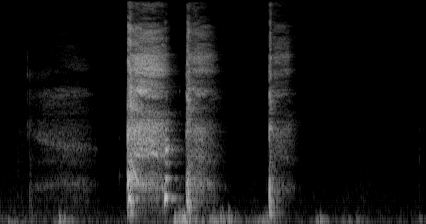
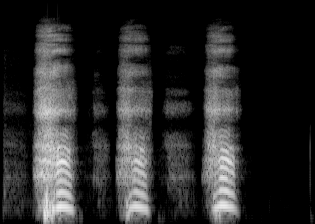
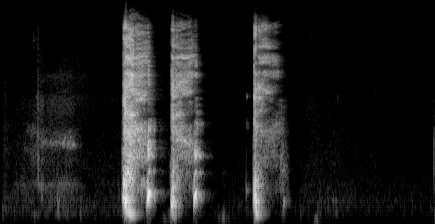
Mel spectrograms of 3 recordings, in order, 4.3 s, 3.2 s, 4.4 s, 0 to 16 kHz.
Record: {"cough_length": "4.3 s", "cough_amplitude": 5869, "cough_signal_mean_std_ratio": 0.34, "exhalation_length": "3.2 s", "exhalation_amplitude": 27745, "exhalation_signal_mean_std_ratio": 0.4, "three_cough_length": "4.4 s", "three_cough_amplitude": 29118, "three_cough_signal_mean_std_ratio": 0.28, "survey_phase": "alpha (2021-03-01 to 2021-08-12)", "age": "45-64", "gender": "Female", "wearing_mask": "No", "symptom_cough_any": true, "symptom_shortness_of_breath": true, "symptom_fatigue": true, "smoker_status": "Never smoked", "respiratory_condition_asthma": false, "respiratory_condition_other": false, "recruitment_source": "Test and Trace", "submission_delay": "2 days", "covid_test_result": "Positive", "covid_test_method": "RT-qPCR"}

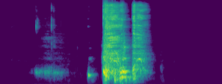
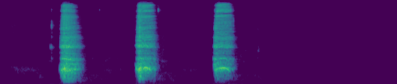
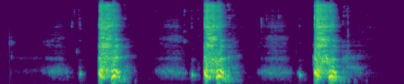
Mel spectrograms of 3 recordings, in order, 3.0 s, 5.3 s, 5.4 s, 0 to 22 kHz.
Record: {"cough_length": "3.0 s", "cough_amplitude": 32768, "cough_signal_mean_std_ratio": 0.34, "exhalation_length": "5.3 s", "exhalation_amplitude": 14211, "exhalation_signal_mean_std_ratio": 0.28, "three_cough_length": "5.4 s", "three_cough_amplitude": 32768, "three_cough_signal_mean_std_ratio": 0.36, "survey_phase": "beta (2021-08-13 to 2022-03-07)", "age": "45-64", "gender": "Male", "wearing_mask": "No", "symptom_cough_any": true, "symptom_runny_or_blocked_nose": true, "symptom_sore_throat": true, "symptom_onset": "7 days", "smoker_status": "Never smoked", "respiratory_condition_asthma": false, "respiratory_condition_other": false, "recruitment_source": "Test and Trace", "submission_delay": "0 days", "covid_test_result": "Positive", "covid_test_method": "RT-qPCR", "covid_ct_value": 17.4, "covid_ct_gene": "N gene", "covid_ct_mean": 18.1, "covid_viral_load": "1200000 copies/ml", "covid_viral_load_category": "High viral load (>1M copies/ml)"}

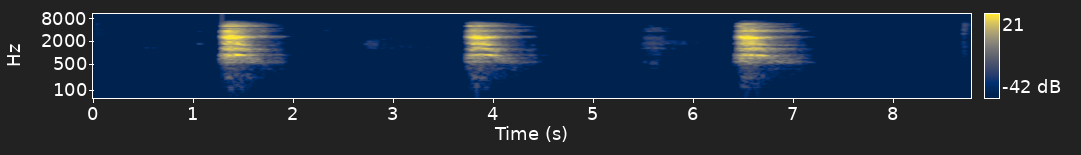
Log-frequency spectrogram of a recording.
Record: {"exhalation_length": "8.8 s", "exhalation_amplitude": 32545, "exhalation_signal_mean_std_ratio": 0.28, "survey_phase": "beta (2021-08-13 to 2022-03-07)", "age": "45-64", "gender": "Male", "wearing_mask": "No", "symptom_none": true, "smoker_status": "Ex-smoker", "respiratory_condition_asthma": false, "respiratory_condition_other": false, "recruitment_source": "REACT", "submission_delay": "1 day", "covid_test_result": "Negative", "covid_test_method": "RT-qPCR"}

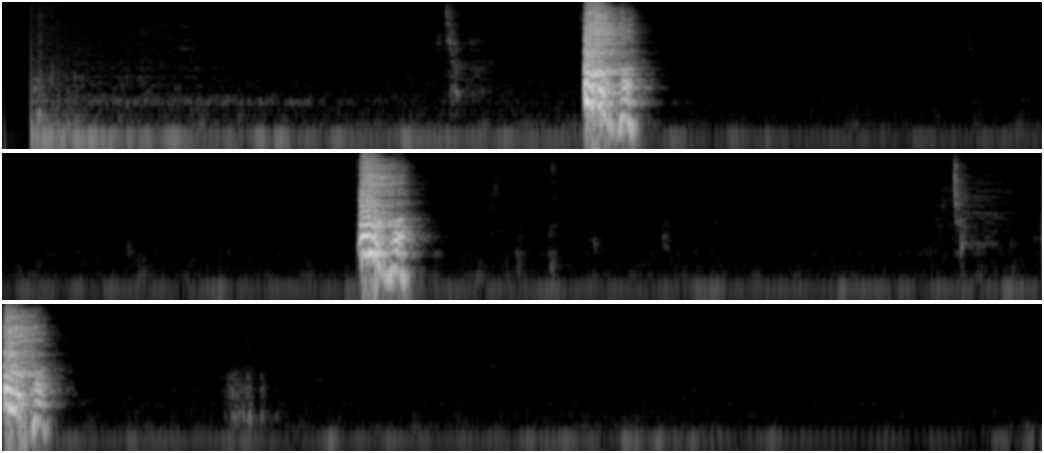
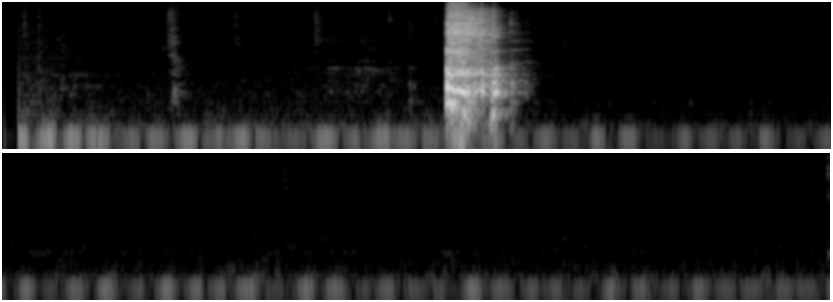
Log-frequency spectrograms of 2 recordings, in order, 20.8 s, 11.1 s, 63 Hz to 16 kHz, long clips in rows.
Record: {"three_cough_length": "20.8 s", "three_cough_amplitude": 32768, "three_cough_signal_mean_std_ratio": 0.17, "cough_length": "11.1 s", "cough_amplitude": 32768, "cough_signal_mean_std_ratio": 0.15, "survey_phase": "beta (2021-08-13 to 2022-03-07)", "age": "45-64", "gender": "Male", "wearing_mask": "No", "symptom_none": true, "smoker_status": "Ex-smoker", "respiratory_condition_asthma": false, "respiratory_condition_other": false, "recruitment_source": "REACT", "submission_delay": "1 day", "covid_test_result": "Negative", "covid_test_method": "RT-qPCR", "influenza_a_test_result": "Unknown/Void", "influenza_b_test_result": "Unknown/Void"}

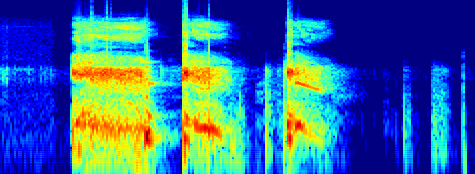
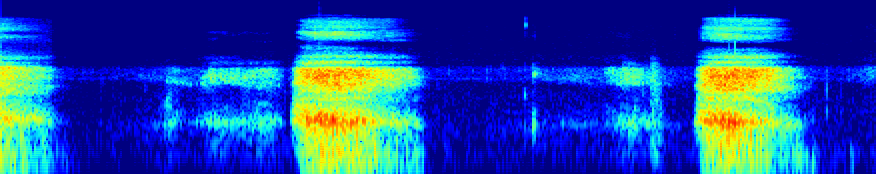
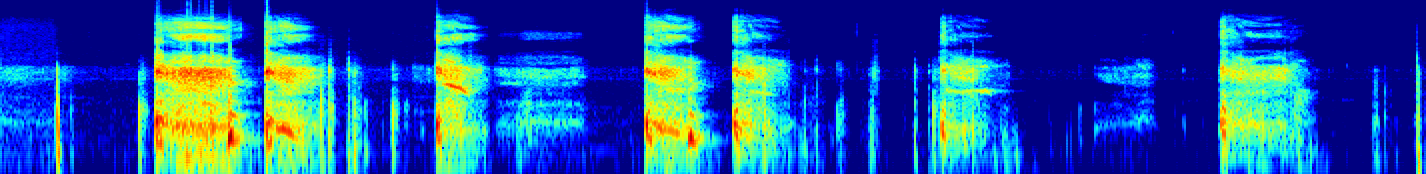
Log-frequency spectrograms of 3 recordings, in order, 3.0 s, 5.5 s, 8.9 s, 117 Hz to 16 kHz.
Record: {"cough_length": "3.0 s", "cough_amplitude": 26028, "cough_signal_mean_std_ratio": 0.48, "exhalation_length": "5.5 s", "exhalation_amplitude": 25958, "exhalation_signal_mean_std_ratio": 0.4, "three_cough_length": "8.9 s", "three_cough_amplitude": 26028, "three_cough_signal_mean_std_ratio": 0.36, "survey_phase": "alpha (2021-03-01 to 2021-08-12)", "age": "18-44", "gender": "Female", "wearing_mask": "No", "symptom_cough_any": true, "symptom_shortness_of_breath": true, "symptom_headache": true, "symptom_change_to_sense_of_smell_or_taste": true, "symptom_loss_of_taste": true, "symptom_onset": "13 days", "smoker_status": "Ex-smoker", "respiratory_condition_asthma": true, "respiratory_condition_other": false, "recruitment_source": "Test and Trace", "submission_delay": "2 days", "covid_test_result": "Positive", "covid_test_method": "RT-qPCR", "covid_ct_value": 21.5, "covid_ct_gene": "ORF1ab gene"}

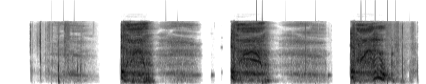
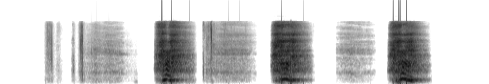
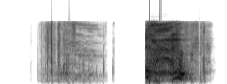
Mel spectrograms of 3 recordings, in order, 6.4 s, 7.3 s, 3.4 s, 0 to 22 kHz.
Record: {"three_cough_length": "6.4 s", "three_cough_amplitude": 32768, "three_cough_signal_mean_std_ratio": 0.46, "exhalation_length": "7.3 s", "exhalation_amplitude": 32768, "exhalation_signal_mean_std_ratio": 0.34, "cough_length": "3.4 s", "cough_amplitude": 32768, "cough_signal_mean_std_ratio": 0.39, "survey_phase": "alpha (2021-03-01 to 2021-08-12)", "age": "18-44", "gender": "Female", "wearing_mask": "No", "symptom_cough_any": true, "symptom_new_continuous_cough": true, "symptom_fatigue": true, "symptom_headache": true, "symptom_change_to_sense_of_smell_or_taste": true, "symptom_onset": "5 days", "smoker_status": "Never smoked", "respiratory_condition_asthma": false, "respiratory_condition_other": false, "recruitment_source": "Test and Trace", "submission_delay": "1 day", "covid_test_result": "Positive", "covid_test_method": "RT-qPCR", "covid_ct_value": 14.9, "covid_ct_gene": "ORF1ab gene", "covid_ct_mean": 15.1, "covid_viral_load": "11000000 copies/ml", "covid_viral_load_category": "High viral load (>1M copies/ml)"}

